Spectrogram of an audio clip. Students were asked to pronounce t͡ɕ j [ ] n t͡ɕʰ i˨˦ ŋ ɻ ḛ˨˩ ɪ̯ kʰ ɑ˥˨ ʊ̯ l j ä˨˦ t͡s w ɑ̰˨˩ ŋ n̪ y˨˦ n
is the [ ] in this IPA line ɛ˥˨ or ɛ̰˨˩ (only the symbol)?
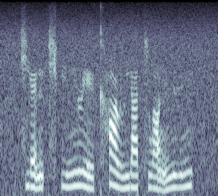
ɛ̰˨˩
